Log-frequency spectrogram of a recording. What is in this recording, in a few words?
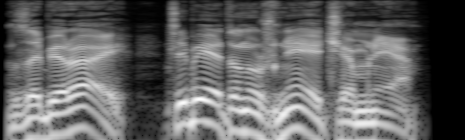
Alert Give Item Stop, russian; Gambler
